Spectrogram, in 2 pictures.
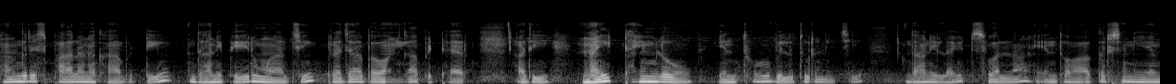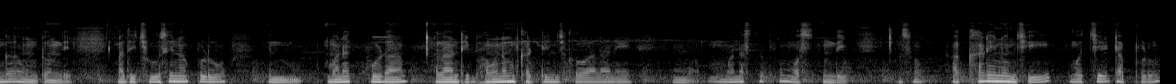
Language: Telugu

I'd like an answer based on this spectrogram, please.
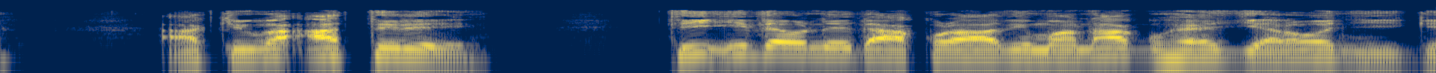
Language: Kikuyu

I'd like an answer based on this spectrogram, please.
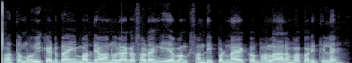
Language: Odia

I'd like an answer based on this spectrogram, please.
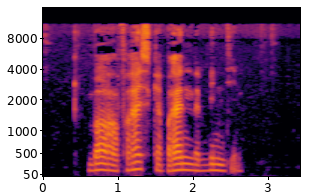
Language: Breton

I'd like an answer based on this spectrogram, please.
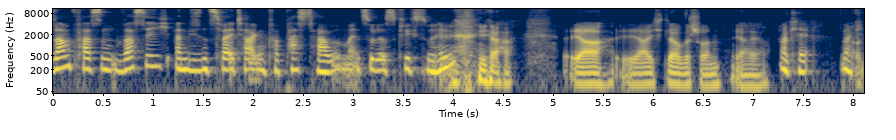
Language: German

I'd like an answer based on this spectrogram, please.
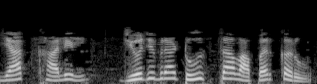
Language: Marathi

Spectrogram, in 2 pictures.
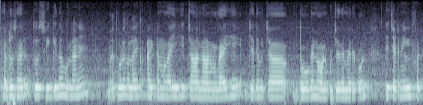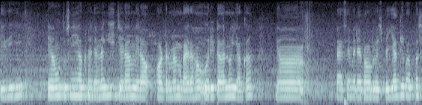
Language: Dogri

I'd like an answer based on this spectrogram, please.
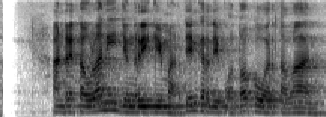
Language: Sundanese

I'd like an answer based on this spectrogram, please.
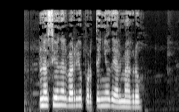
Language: Spanish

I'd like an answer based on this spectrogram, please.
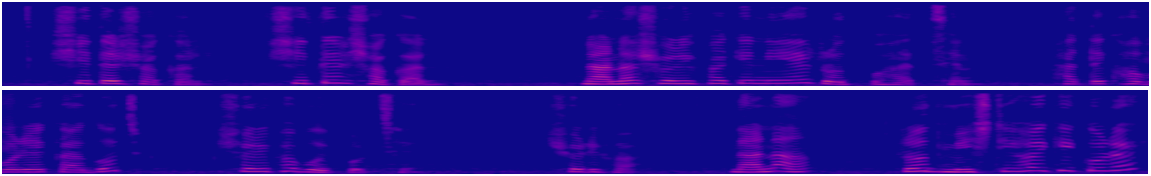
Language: Bangla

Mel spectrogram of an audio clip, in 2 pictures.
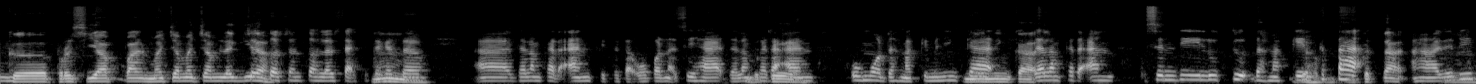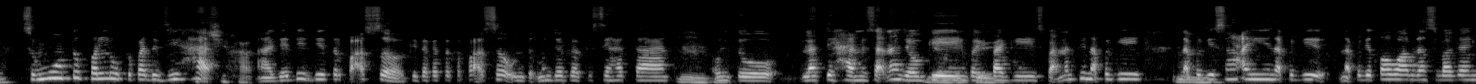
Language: Malay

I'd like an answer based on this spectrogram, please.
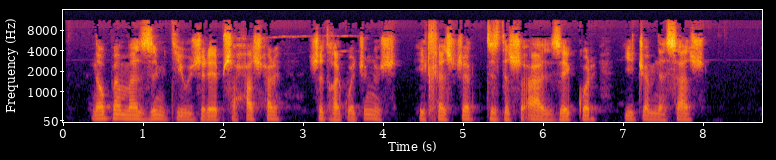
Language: Kabardian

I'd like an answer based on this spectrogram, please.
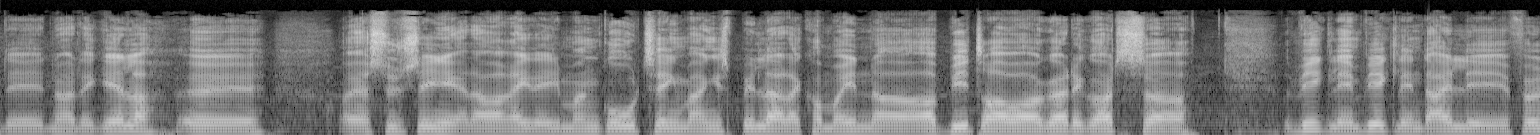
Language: Danish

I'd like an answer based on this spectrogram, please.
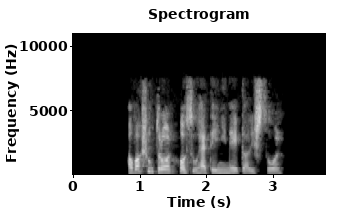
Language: Hungarian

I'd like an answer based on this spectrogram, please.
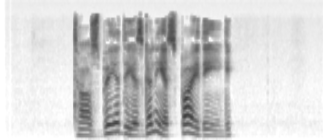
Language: Latvian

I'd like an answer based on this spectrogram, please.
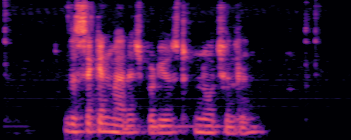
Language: English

